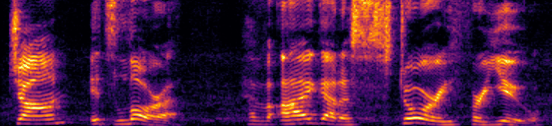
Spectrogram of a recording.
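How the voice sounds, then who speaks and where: An intrepid 1920s newswoman proclaims in a high, plucky voice in classic radio drama style. She sounds determined and eager. A clear bed of ambient noise sits behind her. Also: lively intonation, measured pace. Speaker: actor in audio drama. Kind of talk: old-time radio drama acting.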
